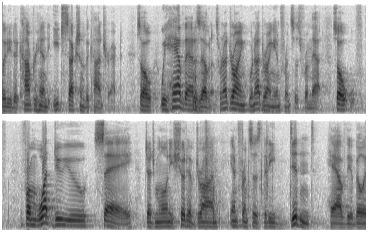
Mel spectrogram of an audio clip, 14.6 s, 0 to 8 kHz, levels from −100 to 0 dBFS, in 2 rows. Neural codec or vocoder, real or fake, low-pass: none; real; 7.2 kHz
